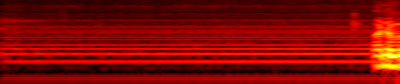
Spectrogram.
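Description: Steady electrical mains hum, a buzz of many evenly spaced steady tones, in the recording chain of a microphone and sound system. A man's voice comes in at the very end.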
